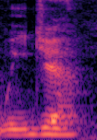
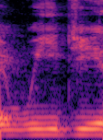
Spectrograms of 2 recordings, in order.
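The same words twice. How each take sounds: First: Ouija with a "juh" at the end; the movie's "wee-juh" way of saying Ouija. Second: Ouija with a "jee" at the end; the familiar "wee-jee" way of saying Ouija. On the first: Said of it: "instead of Ouija". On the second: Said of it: "I just like to say Ouija". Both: Shown as a demonstration.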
